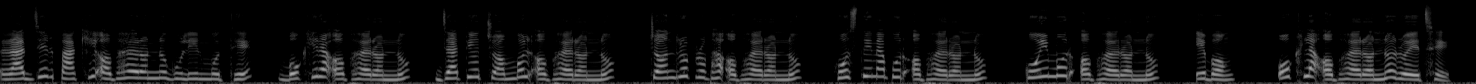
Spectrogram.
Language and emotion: Bengali, neutral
